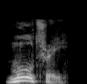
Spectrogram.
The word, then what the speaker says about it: Moultrie: Fort Moultrie is pronounced Moultrie.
